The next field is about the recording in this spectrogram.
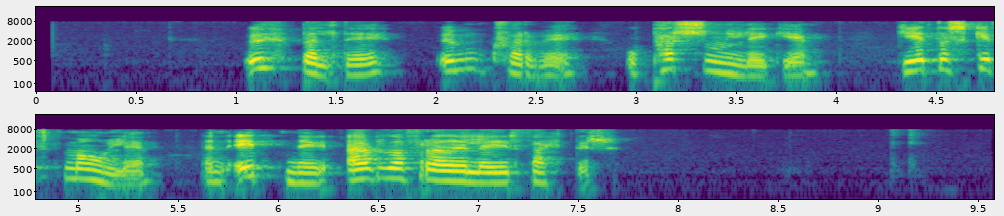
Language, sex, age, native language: Icelandic, female, 30-39, Icelandic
